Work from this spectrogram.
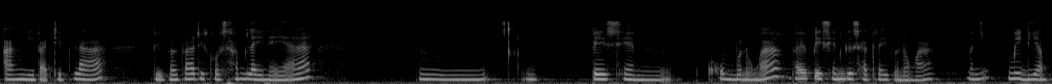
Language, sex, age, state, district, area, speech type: Bodo, female, 18-30, Assam, Kokrajhar, rural, spontaneous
